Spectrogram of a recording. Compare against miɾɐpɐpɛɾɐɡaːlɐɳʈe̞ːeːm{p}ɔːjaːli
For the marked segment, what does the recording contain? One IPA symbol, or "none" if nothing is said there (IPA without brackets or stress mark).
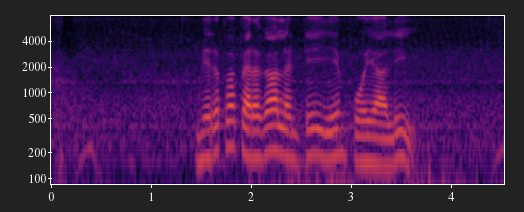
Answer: p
